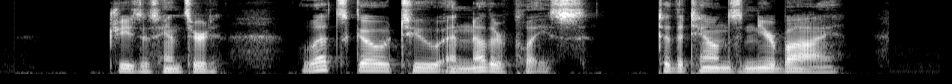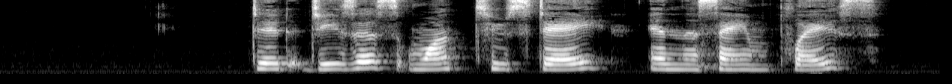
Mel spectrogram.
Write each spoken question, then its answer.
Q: Did Jesus want to stay in the same place?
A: No, Jesus wanted to go to another place.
